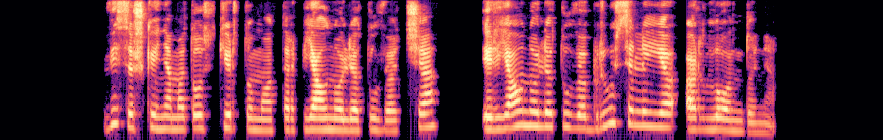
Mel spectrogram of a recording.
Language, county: Lithuanian, Panevėžys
